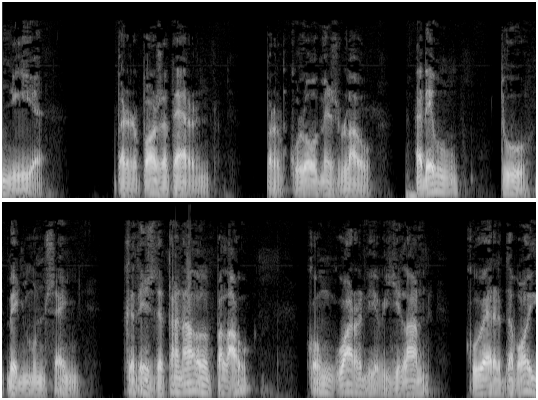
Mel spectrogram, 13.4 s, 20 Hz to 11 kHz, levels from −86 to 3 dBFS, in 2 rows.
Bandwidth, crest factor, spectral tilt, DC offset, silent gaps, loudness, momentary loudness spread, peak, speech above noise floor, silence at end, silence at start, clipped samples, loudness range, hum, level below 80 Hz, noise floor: 8.4 kHz; 18 dB; -8 dB/octave; under 0.1%; none; -18 LUFS; 11 LU; 0 dBFS; 59 dB; 0 s; 0 s; under 0.1%; 2 LU; none; -38 dBFS; -76 dBFS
